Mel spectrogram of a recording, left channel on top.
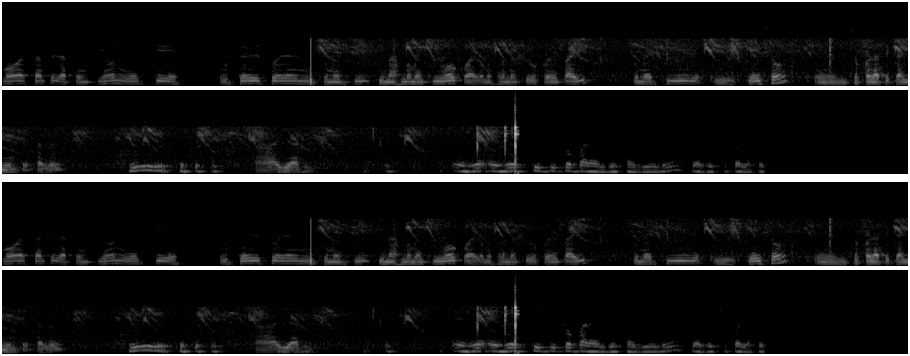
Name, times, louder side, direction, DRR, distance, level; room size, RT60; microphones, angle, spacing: voice 1, 0.0-1.8 2.2-5.9 6.3-9.7 11.6-12.2, left 1 dB, 45° left, 2.6 m, -49 dB
Bird vocalization bird call bird song, 3.1-14.2, left 3 dB, 15° left, 0.9 m, -40 dB
voice 2, 10.3-11.5 11.8-12.2 12.9-13.0 13.6-16.7, right 1 dB, 40° right, 4.5 m, -51 dB
head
